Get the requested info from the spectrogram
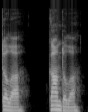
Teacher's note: Letter O says vowel ah, gone. The next two syllables have vowel schwa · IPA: /ˈgɑndələ/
